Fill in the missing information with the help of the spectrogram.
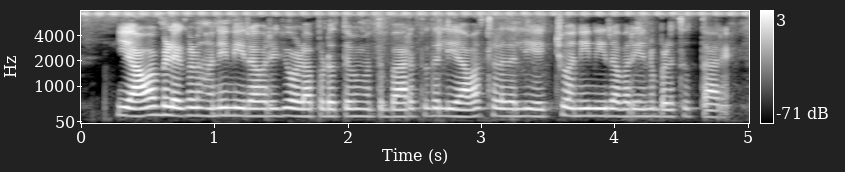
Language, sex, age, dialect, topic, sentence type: Kannada, female, 18-24, Central, agriculture, question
